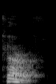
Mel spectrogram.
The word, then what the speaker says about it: curve: Оці, коли літера І, ну, IR чи UR, це буде йо. Curve.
